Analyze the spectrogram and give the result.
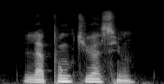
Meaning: punctuation
- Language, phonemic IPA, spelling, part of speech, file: French, /pɔ̃k.tɥa.sjɔ̃/, ponctuation, noun, Fr-ponctuation.ogg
